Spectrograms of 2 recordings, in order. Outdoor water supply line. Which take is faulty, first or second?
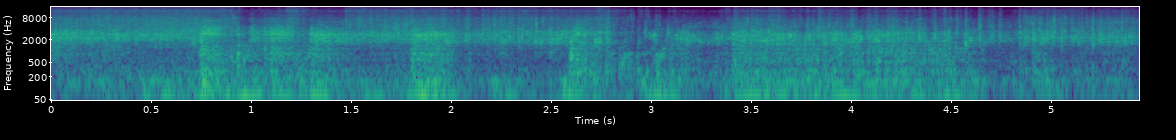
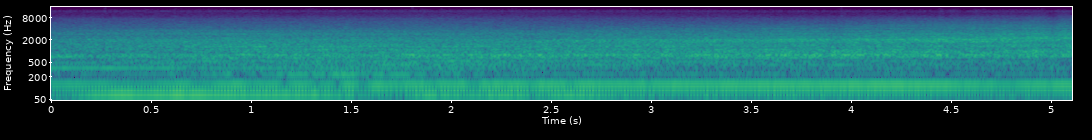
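first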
